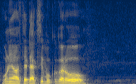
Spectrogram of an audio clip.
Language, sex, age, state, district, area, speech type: Dogri, male, 30-45, Jammu and Kashmir, Samba, rural, read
